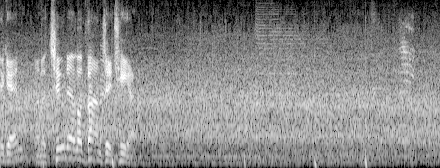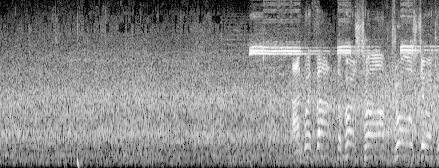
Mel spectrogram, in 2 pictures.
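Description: A stadium crowd murmurs steadily.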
